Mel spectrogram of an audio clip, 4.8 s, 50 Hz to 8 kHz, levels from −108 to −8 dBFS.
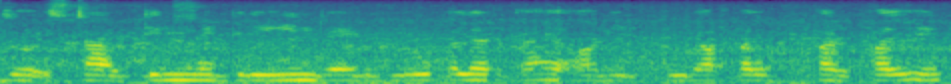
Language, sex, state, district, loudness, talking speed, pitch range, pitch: Hindi, female, Uttar Pradesh, Lucknow, -18 LUFS, 190 wpm, 190-200 Hz, 195 Hz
